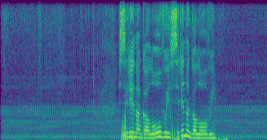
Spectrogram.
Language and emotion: Russian, neutral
